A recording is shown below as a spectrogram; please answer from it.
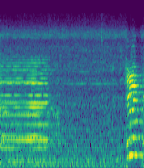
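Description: Harmonium holding one steady chord for under a second, then dropping to a quieter sustain. A voice comes in singing just before the end.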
